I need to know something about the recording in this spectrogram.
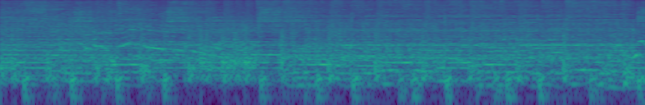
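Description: Rock band played live: an electric guitar playing a repeating riff over a drum kit beat.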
